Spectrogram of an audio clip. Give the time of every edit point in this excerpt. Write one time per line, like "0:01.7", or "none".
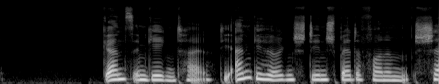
0:00.9
0:02.2

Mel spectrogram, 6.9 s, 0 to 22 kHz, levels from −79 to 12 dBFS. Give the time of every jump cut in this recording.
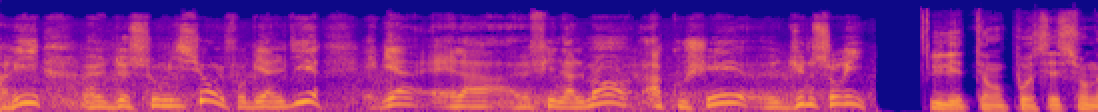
0:05.8

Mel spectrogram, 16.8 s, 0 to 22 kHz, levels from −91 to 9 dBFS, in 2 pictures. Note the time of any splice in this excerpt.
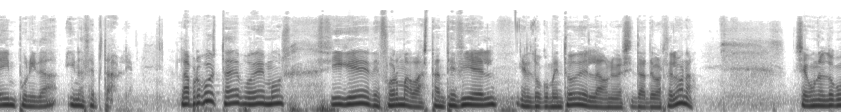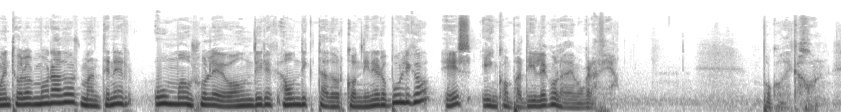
0:01.6

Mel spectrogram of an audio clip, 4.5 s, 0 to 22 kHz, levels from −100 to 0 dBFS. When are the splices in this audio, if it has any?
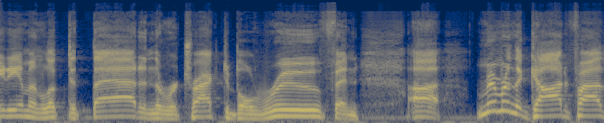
0:03.5

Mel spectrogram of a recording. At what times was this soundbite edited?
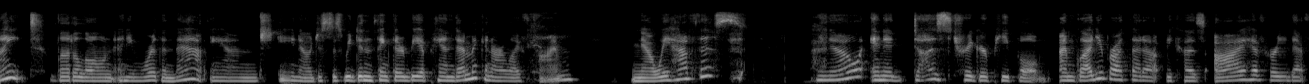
0:02.1

